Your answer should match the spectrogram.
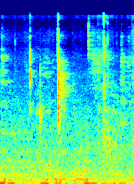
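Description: A few short, sharp clicks, three or four spread across two seconds, over a steady low hum of room noise.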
